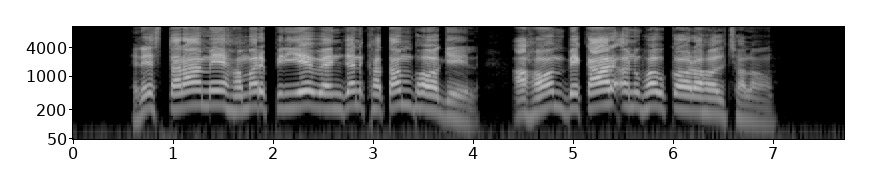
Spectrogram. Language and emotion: Maithili, sad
